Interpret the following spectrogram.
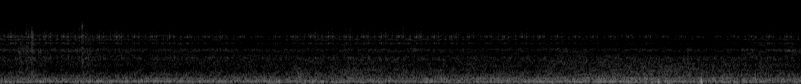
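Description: Quiet outdoor background: a steady low rumble with no speech, and a small click about seven seconds in.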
